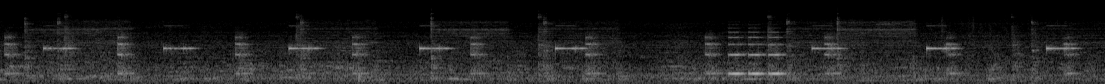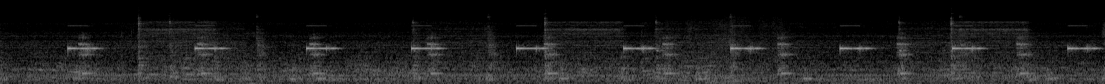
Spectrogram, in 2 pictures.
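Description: Hospital patient monitor beeping steadily, a short high beep about every two-thirds of a second. A louder, lower double tone sounds once around seven to eight seconds in.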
